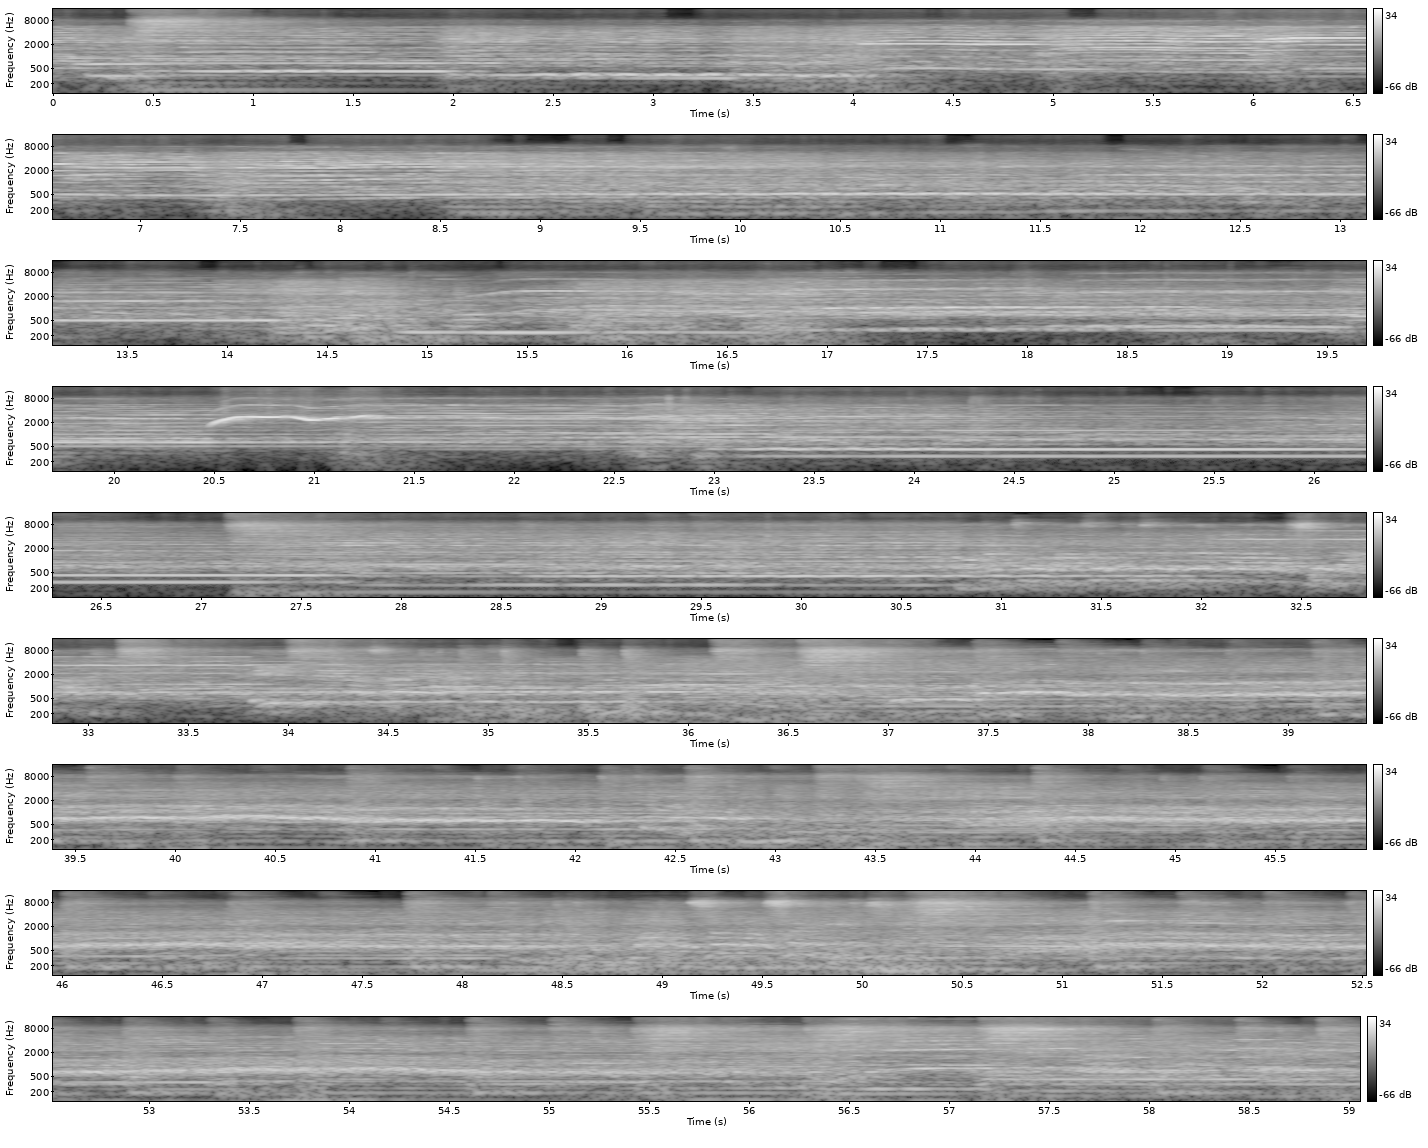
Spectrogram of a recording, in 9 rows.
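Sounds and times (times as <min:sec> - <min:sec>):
electric guitar held bending notes: 0:00.0 - 0:34.1, 0:34.8 - 0:59.0
heavy metal band playing live: 0:00.0 - 0:59.0.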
